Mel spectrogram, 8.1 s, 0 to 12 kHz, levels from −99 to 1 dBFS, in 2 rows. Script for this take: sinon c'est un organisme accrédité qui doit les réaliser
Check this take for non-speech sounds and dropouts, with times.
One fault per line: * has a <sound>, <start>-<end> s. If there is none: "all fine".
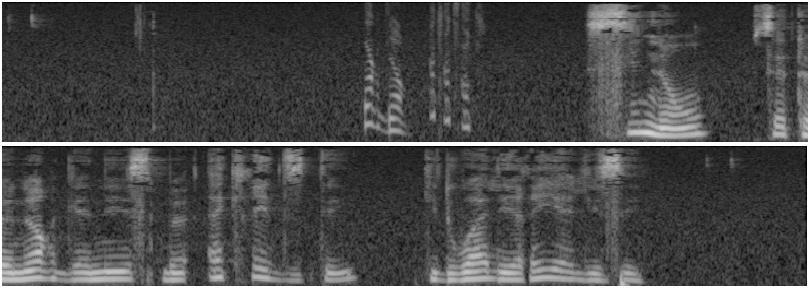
* has a chirp, 1.8-2.5 s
